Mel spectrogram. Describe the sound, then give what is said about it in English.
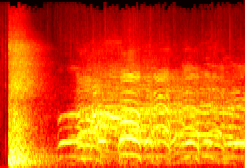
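A single sharp pistol shot, fired at a little gold eagle on a flagpole across the street, cracks out loudly, then several voices burst into overlapping shouts and hollers that carry on steadily after the bang. “Get them hog legs out and let's get to shooting.”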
